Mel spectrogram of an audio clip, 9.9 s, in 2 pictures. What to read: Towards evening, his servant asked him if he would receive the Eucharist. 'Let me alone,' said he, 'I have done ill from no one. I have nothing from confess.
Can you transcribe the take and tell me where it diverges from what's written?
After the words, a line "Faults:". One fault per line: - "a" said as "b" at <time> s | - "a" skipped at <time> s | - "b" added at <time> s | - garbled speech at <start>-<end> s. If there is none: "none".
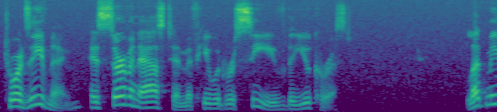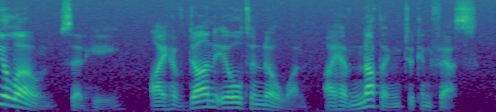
Towards evening, his servant asked him if he would receive the Eucharist. 'Let me alone,' said he, 'I have done ill to no one. I have nothing to confess.
Faults:
- "from" said as "to" at 7.4 s
- "from" said as "to" at 9.0 s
